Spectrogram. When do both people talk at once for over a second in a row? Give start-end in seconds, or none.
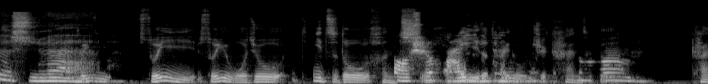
3.9-5.4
